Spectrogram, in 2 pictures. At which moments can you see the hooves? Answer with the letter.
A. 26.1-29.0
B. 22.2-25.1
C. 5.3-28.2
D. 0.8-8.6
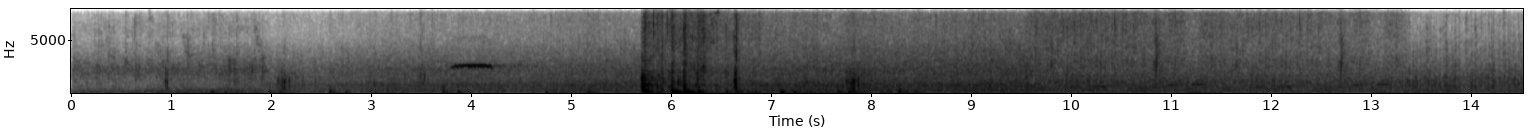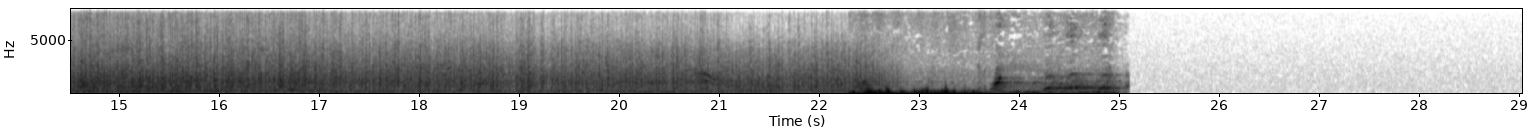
D.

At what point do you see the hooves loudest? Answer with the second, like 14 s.
6 s.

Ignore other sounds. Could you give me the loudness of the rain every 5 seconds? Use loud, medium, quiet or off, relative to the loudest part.
medium, loud, loud, medium, medium, off.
